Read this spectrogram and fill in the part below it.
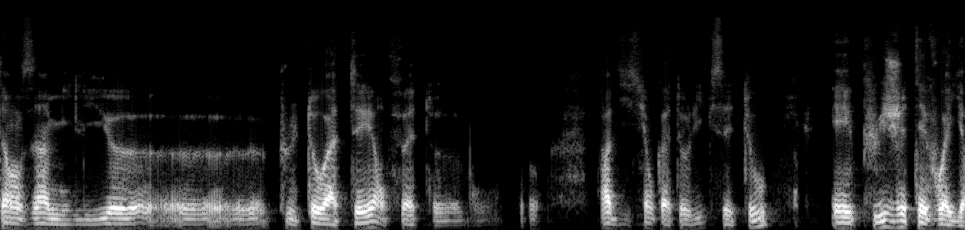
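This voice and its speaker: The sound is dry and close with no echo as a man speaks at a very slow pace, his loudness swinging widely. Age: 60s. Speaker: blind Bible listener, retiree. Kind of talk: testimony.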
